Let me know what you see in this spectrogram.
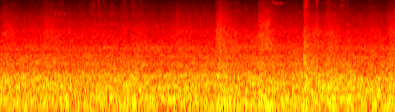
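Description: Train crossing a steel truss railway bridge: a steady low rumble of the wheels on the rails, with wind on the microphone. A few sharp clicks come between about three and four and a half seconds in.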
